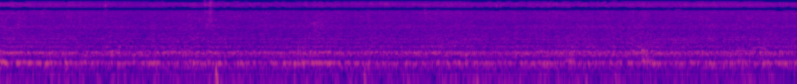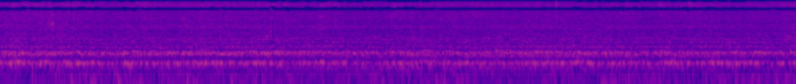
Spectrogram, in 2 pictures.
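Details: Bees pollinating produce a strong constant buzz, a thick droning hum of many insects, with a few brief faint clicks over the even background.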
